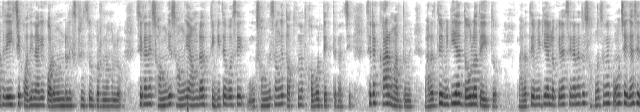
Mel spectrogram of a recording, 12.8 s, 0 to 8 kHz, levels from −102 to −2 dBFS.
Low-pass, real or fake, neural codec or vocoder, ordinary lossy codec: none; real; none; none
